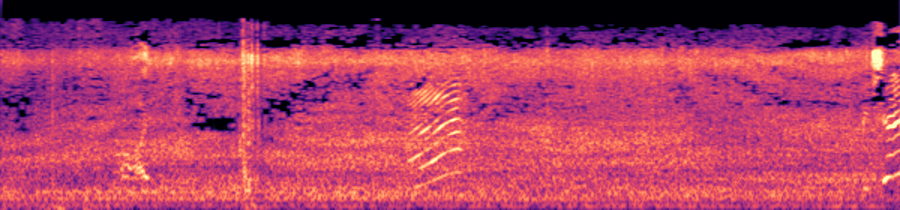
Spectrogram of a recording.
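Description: An engine running steadily with a low hum, with a sharp click about a second and a half in.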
